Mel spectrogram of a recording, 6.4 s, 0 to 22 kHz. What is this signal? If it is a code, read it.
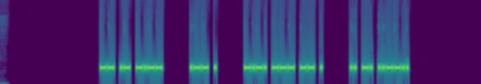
Morse code, heard as a keyed tone, about 41 wpm, 700 Hz. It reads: MAY WE COME IN?
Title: 2x Word-Spacing - Sentences from Top 100 Words - 45wpm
